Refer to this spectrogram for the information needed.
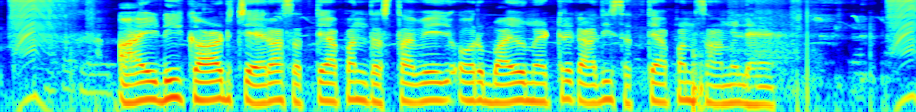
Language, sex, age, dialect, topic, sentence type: Hindi, male, 18-24, Kanauji Braj Bhasha, banking, statement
